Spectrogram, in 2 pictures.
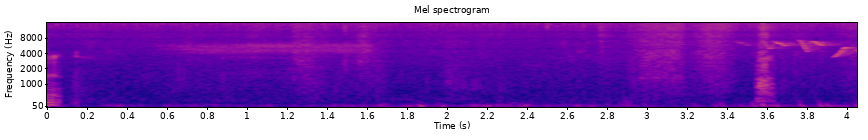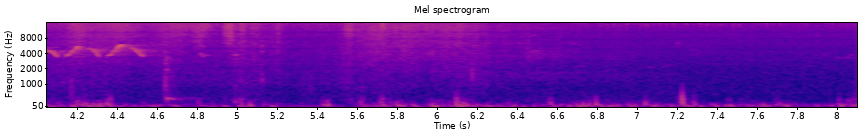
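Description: A bird gives a quick run of high, falling chirps about three and a half seconds in, over an irregular low rumble on the phone's microphone that grows stronger through the second half.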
